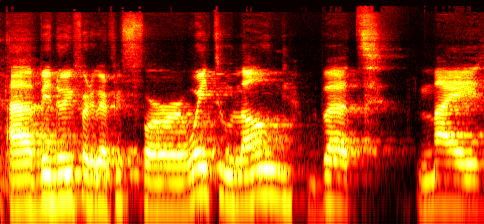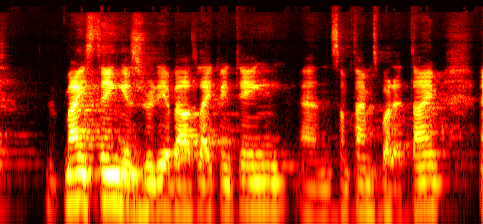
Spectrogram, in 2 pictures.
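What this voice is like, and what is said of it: Strong French accent in English. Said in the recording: “I speak French. I have that strong accent when I speak English.”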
